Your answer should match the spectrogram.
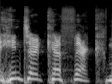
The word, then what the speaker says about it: Hinterkaifeck: Welcome to Alien Theorist Theorizing, Case File 113, the Hinterkaifeck Murders.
